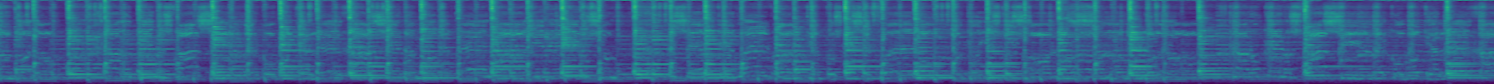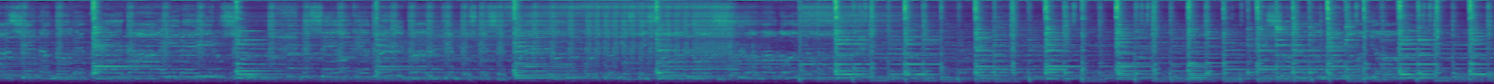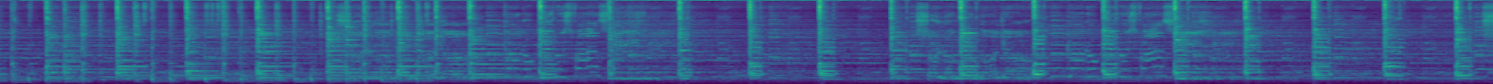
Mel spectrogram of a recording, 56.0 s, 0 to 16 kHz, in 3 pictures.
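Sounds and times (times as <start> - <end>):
ukulele strumming: 0.0 - 56.0.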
